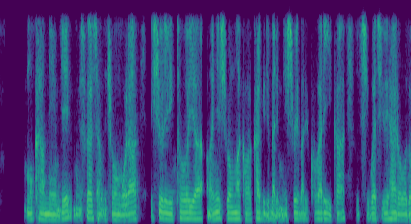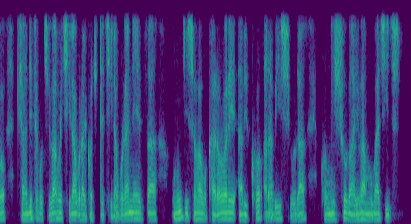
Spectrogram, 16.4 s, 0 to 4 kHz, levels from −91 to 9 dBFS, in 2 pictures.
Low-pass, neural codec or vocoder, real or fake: 3.6 kHz; codec, 16 kHz, 1.1 kbps, Voila-Tokenizer; fake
